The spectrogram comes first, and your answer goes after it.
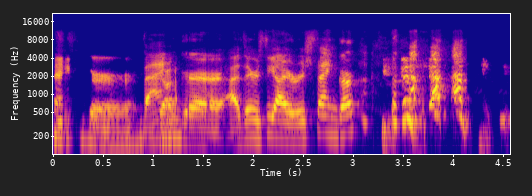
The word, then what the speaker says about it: Fanger: How do you pronounce it? Fanger.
